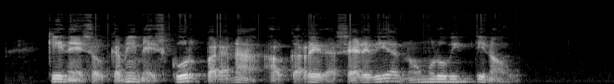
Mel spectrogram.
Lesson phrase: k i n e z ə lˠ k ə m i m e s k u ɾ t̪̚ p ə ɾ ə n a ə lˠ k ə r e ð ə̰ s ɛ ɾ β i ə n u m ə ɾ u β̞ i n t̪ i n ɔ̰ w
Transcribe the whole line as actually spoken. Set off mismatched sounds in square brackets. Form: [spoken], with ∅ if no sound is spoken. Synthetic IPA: k i n e z ə lˠ k ə m i m e s k u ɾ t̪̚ p ə ɾ ə n a ə lˠ k ə r e ð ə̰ s ɛ ɾ β i ə n u m ə ɾ u β̞ i n t̪ i n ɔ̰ w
